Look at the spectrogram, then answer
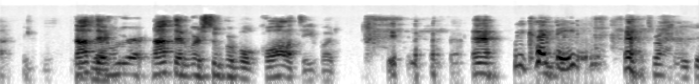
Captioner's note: laughs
